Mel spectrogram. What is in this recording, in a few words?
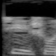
"ji4 shu4", Chinese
